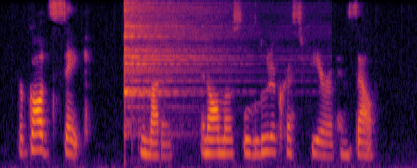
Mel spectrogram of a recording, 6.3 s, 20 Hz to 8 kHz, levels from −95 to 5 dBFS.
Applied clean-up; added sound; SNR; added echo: none; Hi-hat; 4 dB; none.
